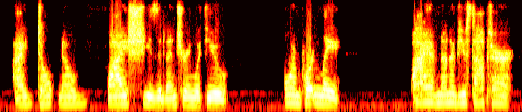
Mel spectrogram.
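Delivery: whispering. Storyteller voicing a man who leans in to the adventurers, whispering. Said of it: "leans over and whispers and goes".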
